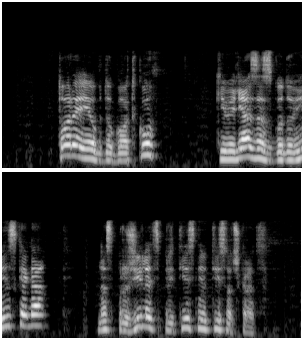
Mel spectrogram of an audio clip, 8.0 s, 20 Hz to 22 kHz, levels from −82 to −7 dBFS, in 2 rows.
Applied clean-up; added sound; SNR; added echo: none; none; none; none.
